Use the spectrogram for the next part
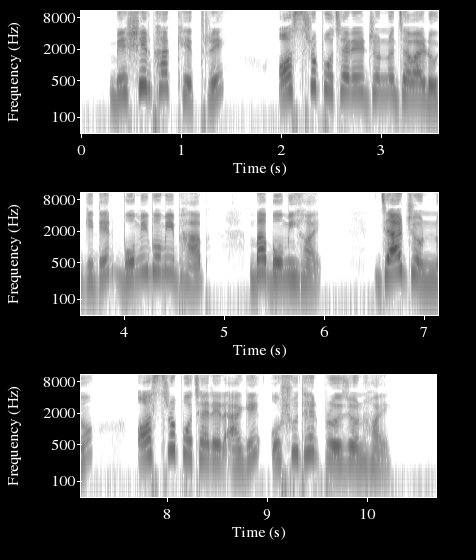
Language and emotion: Bengali, neutral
